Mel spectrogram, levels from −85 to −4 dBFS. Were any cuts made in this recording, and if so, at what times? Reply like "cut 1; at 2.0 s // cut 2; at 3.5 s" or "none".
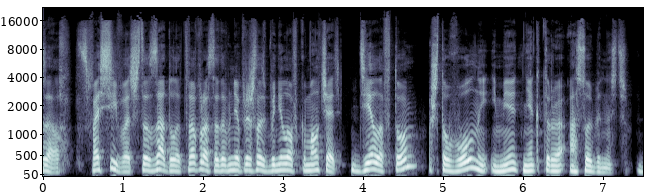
none

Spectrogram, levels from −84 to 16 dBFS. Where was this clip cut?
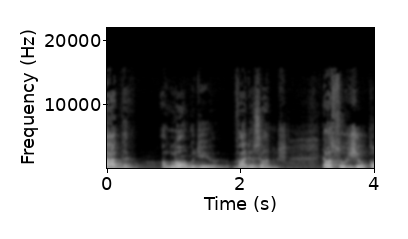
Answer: none

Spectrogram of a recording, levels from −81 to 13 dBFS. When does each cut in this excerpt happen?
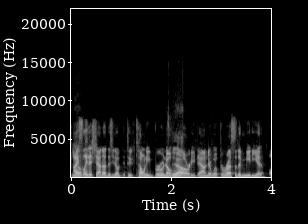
cut 1; at 1.1 s // cut 2; at 3.0 s

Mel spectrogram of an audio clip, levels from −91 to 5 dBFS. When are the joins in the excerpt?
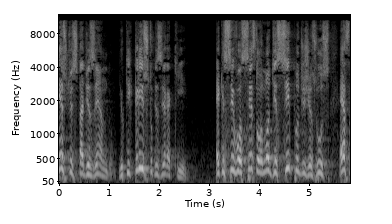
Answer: cut 1; at 1.1 s // cut 2; at 1.9 s // cut 3; at 2.7 s // cut 4; at 3.9 s

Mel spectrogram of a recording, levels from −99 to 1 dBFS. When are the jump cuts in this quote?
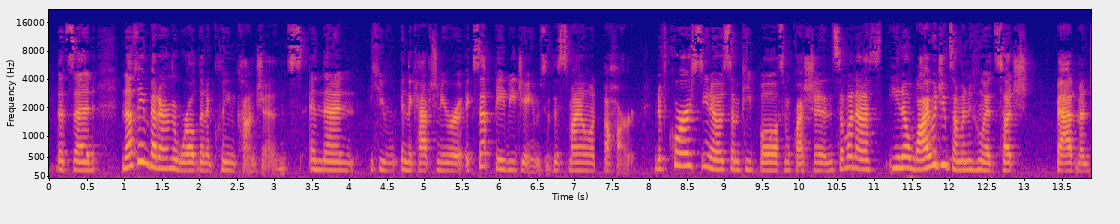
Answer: cut 1; at 7.3 s // cut 2; at 7.9 s // cut 3; at 9.7 s // cut 4; at 11.1 s // cut 5; at 12.0 s

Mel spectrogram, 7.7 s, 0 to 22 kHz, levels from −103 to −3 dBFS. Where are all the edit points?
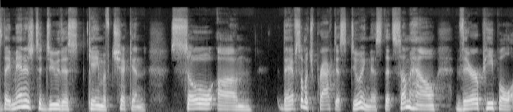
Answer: none

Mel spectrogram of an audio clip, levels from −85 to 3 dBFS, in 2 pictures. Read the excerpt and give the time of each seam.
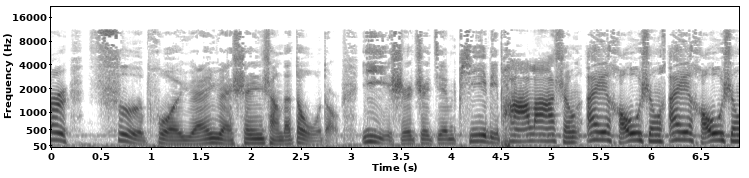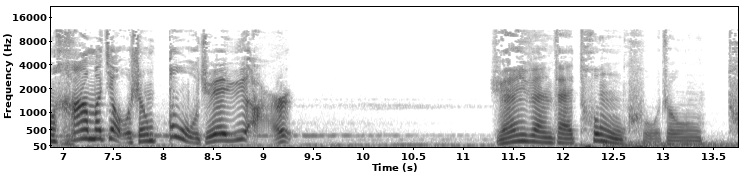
cut 1; at 6.1 s

